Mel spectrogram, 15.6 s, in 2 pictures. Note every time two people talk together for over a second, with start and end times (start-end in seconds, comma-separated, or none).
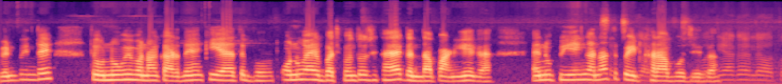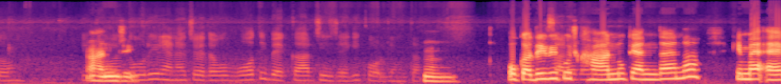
5.7-7.2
